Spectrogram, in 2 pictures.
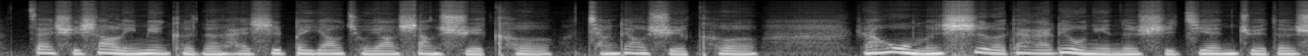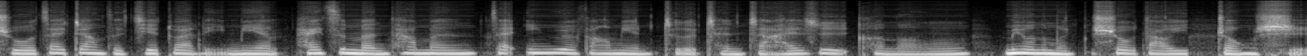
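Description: Soft-spoken and somewhat breathy, the voice moves at a fairly quick pace with fairly even intonation. The sound is dry and close, with no echo. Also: woman, medium pitch for a woman. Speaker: foundation executive director. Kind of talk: radio interview.

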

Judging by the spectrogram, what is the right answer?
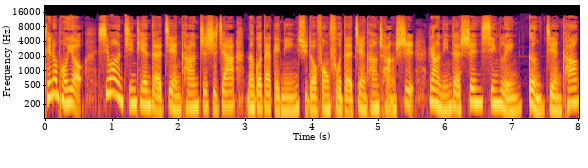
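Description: With a normal speaking voice, a woman talks at a moderate pace with lively intonation. Her loudness stays very even, and she hardly pauses. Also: fairly low pitch for a woman. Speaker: radio host. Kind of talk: radio announcement; interview.

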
